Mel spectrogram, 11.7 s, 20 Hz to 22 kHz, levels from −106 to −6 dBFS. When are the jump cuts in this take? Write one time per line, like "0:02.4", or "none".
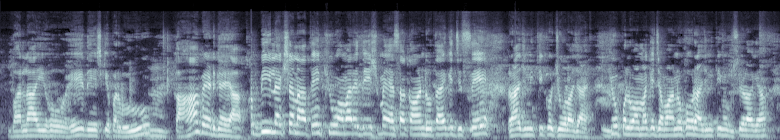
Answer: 0:03.8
